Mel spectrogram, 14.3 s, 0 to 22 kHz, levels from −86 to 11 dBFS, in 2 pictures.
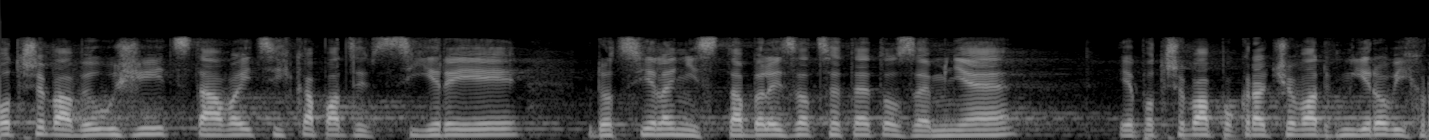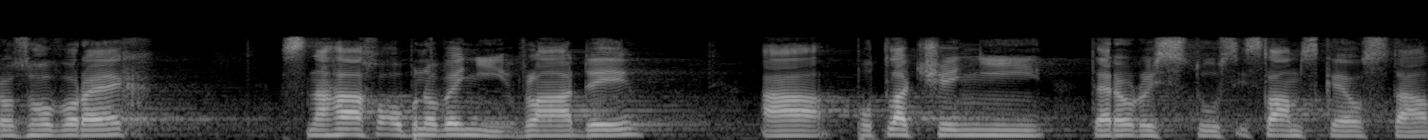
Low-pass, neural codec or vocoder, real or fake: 7.2 kHz; none; real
